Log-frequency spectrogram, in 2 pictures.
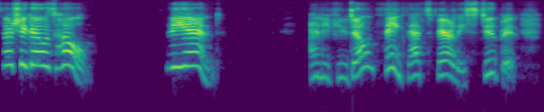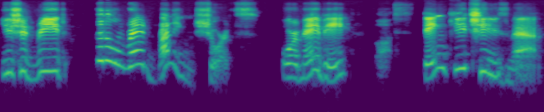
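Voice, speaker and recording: A woman with a fairly high voice reads to children in an expressive storybook style. Her pitch swings widely, with playful emphasis and stretched-out phrases. The sound is very dry, with little room echo. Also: slow. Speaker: teacher or school librarian reading aloud.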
